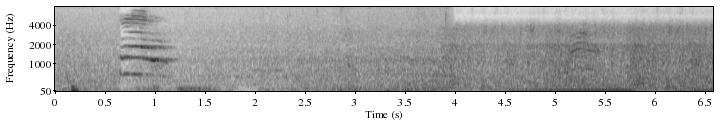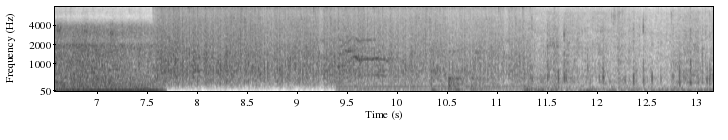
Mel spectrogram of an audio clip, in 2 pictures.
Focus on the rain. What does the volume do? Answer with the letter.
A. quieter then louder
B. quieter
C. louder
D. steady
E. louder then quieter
E.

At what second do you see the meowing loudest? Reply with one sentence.
The loudest moment of the meowing is at 1 second.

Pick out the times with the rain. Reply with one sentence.
The rain can be heard from 0.0 to 13.1 s.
